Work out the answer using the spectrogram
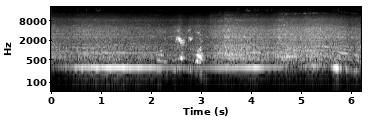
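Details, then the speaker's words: Router on a universal tool speed control, moved from full to the variable position: a steady high motor whine holds, then sags slightly lower as the speed drops, showing the control works. Router running normally. "We're going to put it in the variable position. And you can hear the router slowing down, right?"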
